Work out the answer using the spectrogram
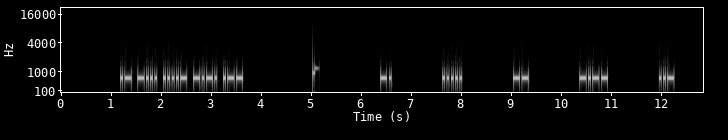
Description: Morse code, heard as a keyed tone, about 28 wpm, spaced as for 12 wpm, 700 Hz. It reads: AB4CW N5MYU
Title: USA Call Signs - 8x Character Spacing - 28wpm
